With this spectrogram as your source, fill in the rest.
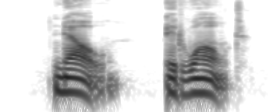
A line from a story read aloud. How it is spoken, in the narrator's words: Rogers said, his tone as serious as a heart attack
